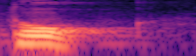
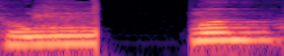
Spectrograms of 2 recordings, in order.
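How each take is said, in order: First: Each syllable is said separately, without nasal changes. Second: It is said smoothly, with nasal 'dongnimmun' sounds. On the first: The speaker calls it wrong. "표기에 있는 독, 립, 문 하고 표기를 옮기는 게 아니라" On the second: The speaker calls it right. "발음을 독립문 하고 이 발음을 옮기는 거죠"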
